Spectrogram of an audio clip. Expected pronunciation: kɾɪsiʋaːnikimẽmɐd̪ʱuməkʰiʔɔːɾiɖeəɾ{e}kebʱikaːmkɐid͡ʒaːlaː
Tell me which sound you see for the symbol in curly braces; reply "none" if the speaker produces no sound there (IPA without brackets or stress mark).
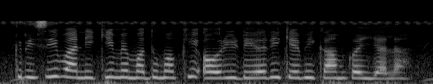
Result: i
